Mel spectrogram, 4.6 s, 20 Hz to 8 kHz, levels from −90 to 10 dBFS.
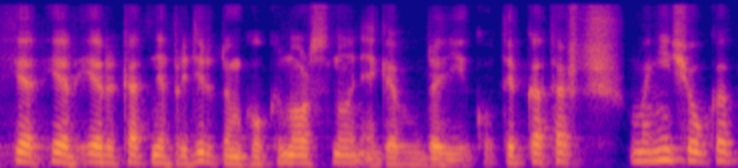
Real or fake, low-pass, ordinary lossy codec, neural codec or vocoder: fake; 7.2 kHz; MP3, 64 kbps; codec, 16 kHz, about 1 kbps, DyCAST, with the encoder's durations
